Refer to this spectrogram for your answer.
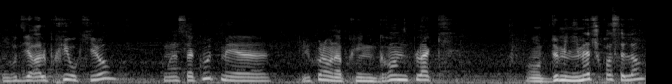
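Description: A man talks in a high pitch. Faint music plays in the background. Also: ordinary pitch variation, fairly quick pace. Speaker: travel vlogger. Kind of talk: casual vlog chat. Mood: cheerful, joking. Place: workshop. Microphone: phone near.

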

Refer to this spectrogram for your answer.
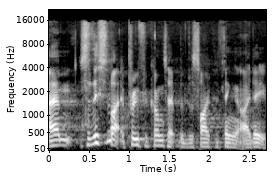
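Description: Fairly quick speech from a man, with noticeable background noise behind it. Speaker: conference speaker. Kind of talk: lecture. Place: stage.

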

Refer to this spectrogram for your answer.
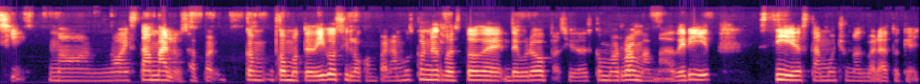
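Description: Her intonation monotone and flat, a woman speaks with big swings in loudness in a dry sound with no echo. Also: medium pitch for a woman, moderate pace, quiet background. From Colombia, Bogotá, raised in Ecuador from age 8. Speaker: sound engineer, emigrant; interview guest. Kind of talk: interview storytelling. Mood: warm, reflective. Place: home room. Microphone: earbuds.

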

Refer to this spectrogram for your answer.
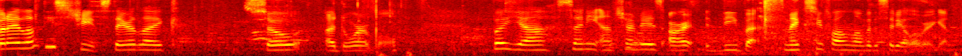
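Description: Music plays behind a woman with a high-pitched voice. She pauses long and often, and the sound is dry with no echo. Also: fairly even intonation, moderate pace. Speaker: vlogger. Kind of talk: casual vlog chat. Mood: cheerful, laughing. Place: street. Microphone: phone near.

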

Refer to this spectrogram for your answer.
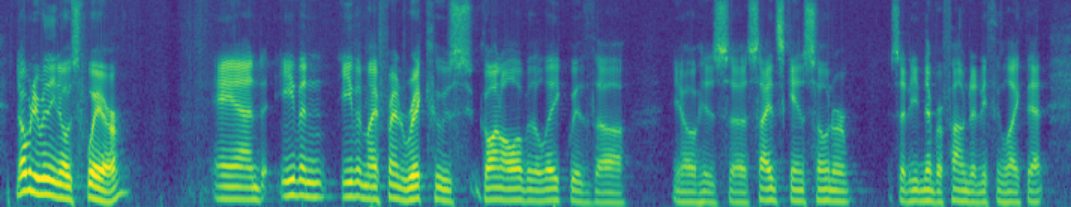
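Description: A plain, everyday voice from a man, with lively intonation at a moderate pace. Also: medium pitch for a man. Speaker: lecturer and sailor. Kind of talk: lecture with audience Q&A. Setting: live talk with microphone. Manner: casual, conversational.

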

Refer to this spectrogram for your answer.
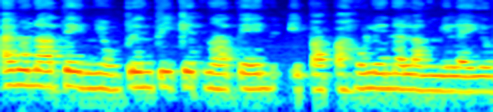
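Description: Against a quiet background, a woman speaks in a dark, mellow tone, somewhat breathy, with fairly even intonation. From Visayas, Philippines. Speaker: vlogger and overseas domestic worker. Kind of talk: vlog tutorial. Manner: halting with fillers.

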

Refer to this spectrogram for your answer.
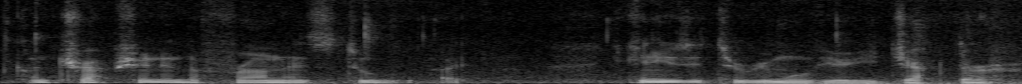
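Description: Light background noise sits behind a man speaking at a fairly low pitch. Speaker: hobbyist demonstrator. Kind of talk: tutorial. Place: garage. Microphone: camera far.

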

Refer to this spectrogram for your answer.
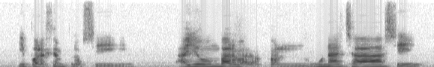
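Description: A man talks at a medium pitch and a fairly slow pace with fairly even intonation. His tone is bright and sharp, and the sound is dry with no echo. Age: 30s. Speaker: professional miniature painter; interview guest. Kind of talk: casual interview chat. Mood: calm, explanatory. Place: home room. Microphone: video call.

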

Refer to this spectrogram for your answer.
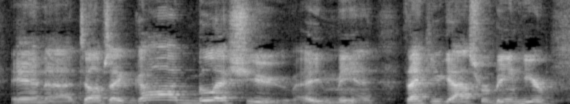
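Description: Audible room echo fills the space. A man speaks very slowly within it. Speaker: church pastor. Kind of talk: sermon-style address and prayer. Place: home room. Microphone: phone near.

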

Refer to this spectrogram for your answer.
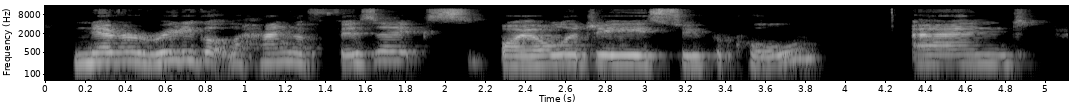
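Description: A woman speaks at a medium pitch and a moderate pace with fairly even intonation. The background is quiet, though some room echo is audible. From Norway. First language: Norwegian. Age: young. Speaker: marine biologist; guest. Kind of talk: interview. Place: office. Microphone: video call.

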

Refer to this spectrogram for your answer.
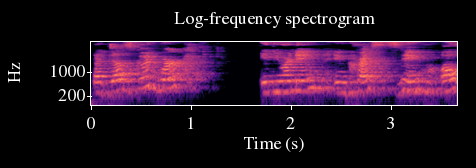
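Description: A woman talks at a moderate pace against a quiet background. Audible room echo surrounds her voice. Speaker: pastor. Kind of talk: church announcements. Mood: warm, lightly joking. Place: church.

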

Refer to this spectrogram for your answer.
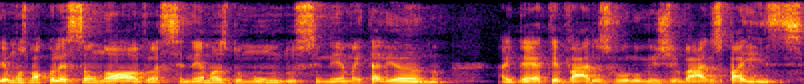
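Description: A man with an ordinary speaking voice, ordinary pitch variation and a moderate pace. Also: medium pitch for a man. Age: 40s. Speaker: home video label presenter. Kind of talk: product presentation. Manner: casual, with frequent fillers.

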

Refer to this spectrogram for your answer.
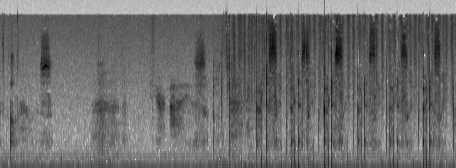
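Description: Whispered, soft-spoken female speech at a fairly slow pace. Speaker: content creator. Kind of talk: soft-spoken sleep roleplay. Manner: soft close-up ASMR whisper. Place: home room.

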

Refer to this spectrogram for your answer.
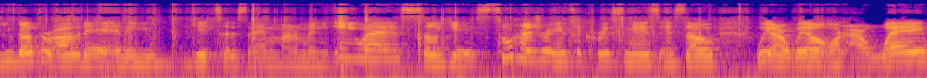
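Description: Over light background noise, a woman talks at a fairly slow pace with lively intonation. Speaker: budgeting vlogger. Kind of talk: casual vlog chat. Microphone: phone near.

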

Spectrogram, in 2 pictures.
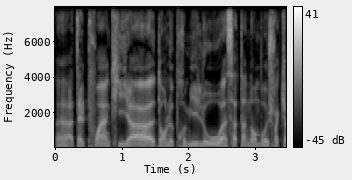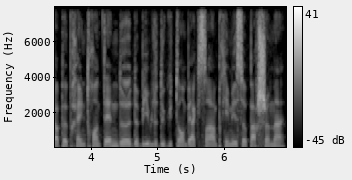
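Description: A man's dark, mellow voice at a fairly quick pace, with fairly even intonation, hardly any pauses and a quiet background. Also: medium pitch for a man, dry, close sound with no echo. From Germany. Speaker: history professor. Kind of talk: casual intellectual discussion. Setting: university library.

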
